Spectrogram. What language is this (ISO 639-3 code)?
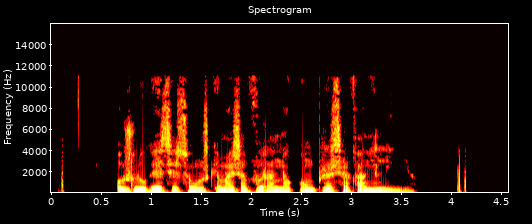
glg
